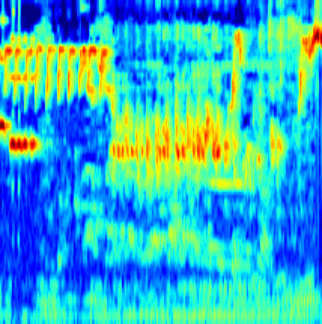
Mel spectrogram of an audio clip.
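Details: Brown-chested jungle flycatcher song used as a lure to make rivals aggressive: a quick series of high repeated notes, then a long warbled phrase and a sharp upward whistle at the end, over a steady low hum.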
